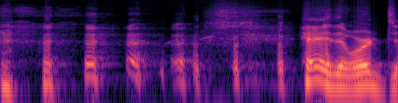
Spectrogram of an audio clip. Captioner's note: laughs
